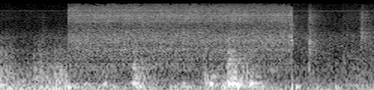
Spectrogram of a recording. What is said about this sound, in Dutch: ik ga heel even mijn handen wassen.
